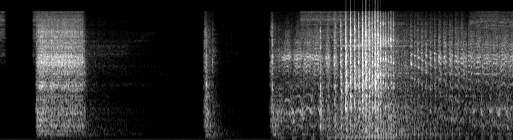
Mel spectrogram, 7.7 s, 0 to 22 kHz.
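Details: Massey Ferguson 178 diesel on cane haul-out unit, sat for years: two short cranks then rough uneven running only on ether; injector pump not delivering enough diesel to idle.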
